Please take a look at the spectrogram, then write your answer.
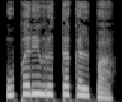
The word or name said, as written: ಉಪರಿವೃತ್ತಕಲ್ಪ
